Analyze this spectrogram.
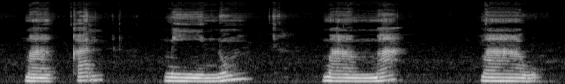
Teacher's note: bertemunya bibir atas dan bibir bawah. M contohnya pada kata makan minum mama mau. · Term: Huruf M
